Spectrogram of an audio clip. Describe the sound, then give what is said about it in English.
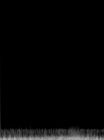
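A loud, steady whale call fills the whole moment, a low droning rumble with a gritty, engine-like texture that holds without a break. No voices are present. “Whale number one. Here's a whale.”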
